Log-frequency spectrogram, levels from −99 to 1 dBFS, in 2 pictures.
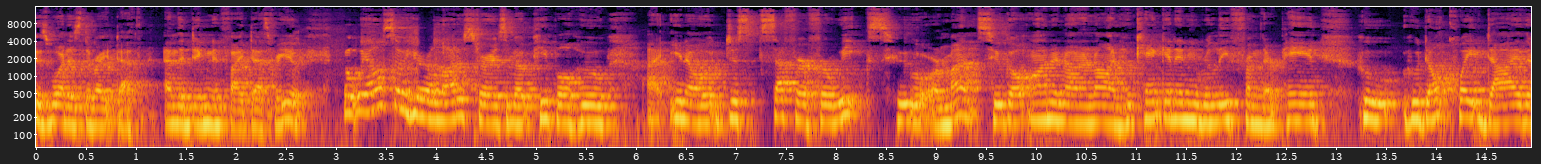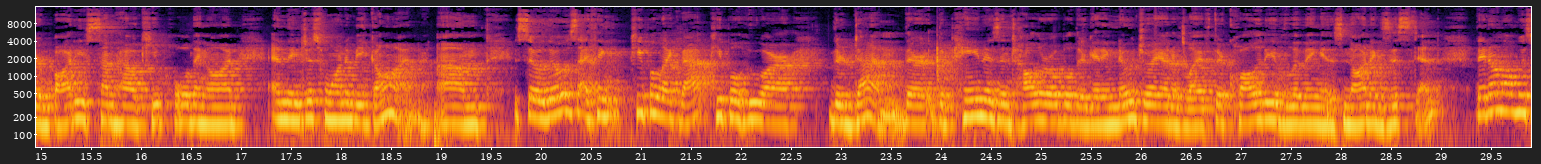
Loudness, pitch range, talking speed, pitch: -15 LUFS, 155-185 Hz, 200 wpm, 165 Hz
